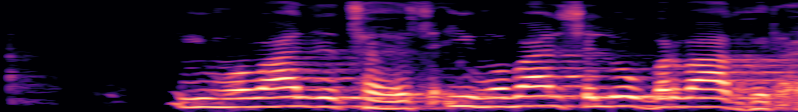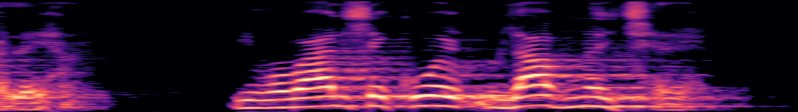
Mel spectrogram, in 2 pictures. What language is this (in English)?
Maithili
